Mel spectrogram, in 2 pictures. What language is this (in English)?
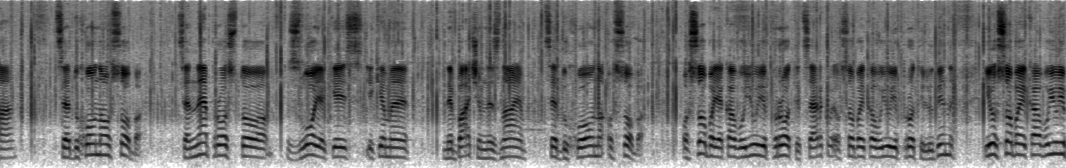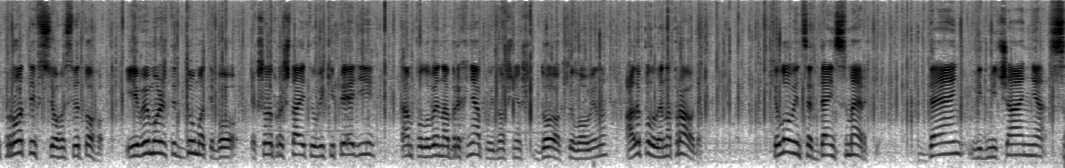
Ukrainian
